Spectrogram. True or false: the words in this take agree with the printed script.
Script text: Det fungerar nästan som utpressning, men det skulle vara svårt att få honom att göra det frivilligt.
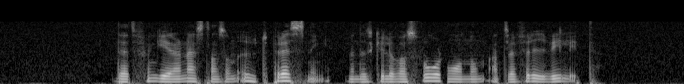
false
